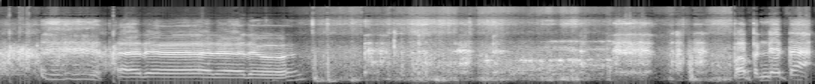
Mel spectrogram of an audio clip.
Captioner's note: applause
